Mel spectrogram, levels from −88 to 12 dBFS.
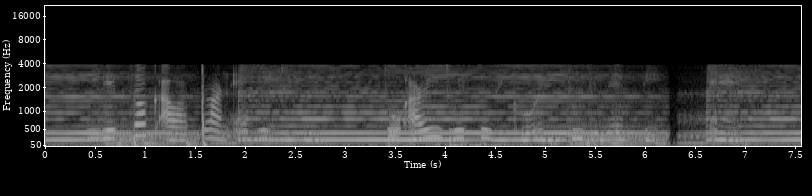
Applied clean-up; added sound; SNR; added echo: none; Alarm; -2 dB; none.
